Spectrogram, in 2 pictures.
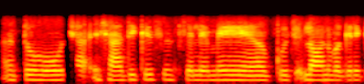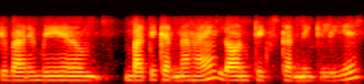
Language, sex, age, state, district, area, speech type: Hindi, female, 60+, Madhya Pradesh, Balaghat, rural, conversation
